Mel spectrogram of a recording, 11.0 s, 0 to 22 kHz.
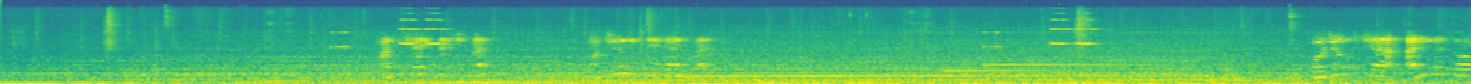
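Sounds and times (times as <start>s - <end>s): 
bus engine rumbling setting off from a stop: 0.0s - 11.0s
brief high chimes or beeps on a bus: 7.1s - 8.7s.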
